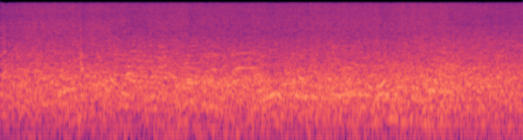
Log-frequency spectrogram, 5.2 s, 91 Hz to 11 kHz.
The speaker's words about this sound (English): It's the melding of engineering. It's got like 24 different water spouts creating this huge gusher of water, and yet it also is completely decorative.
